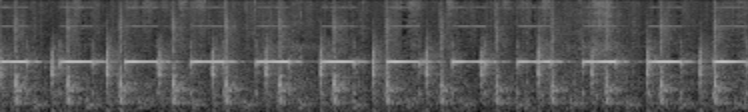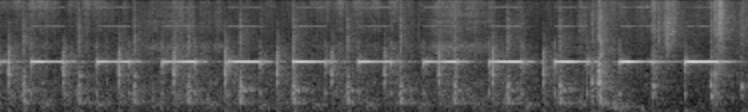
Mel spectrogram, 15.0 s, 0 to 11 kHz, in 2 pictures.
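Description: Steady high-pitched prompt beeps from a training defibrillator, about 92 a minute, pacing chest compressions during CPR.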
